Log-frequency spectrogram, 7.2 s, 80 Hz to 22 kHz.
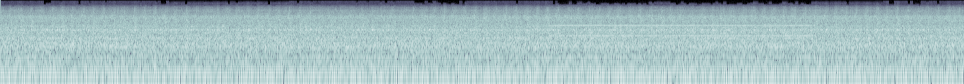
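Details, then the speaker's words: Smooth even low thump at steady idle from a 1954 Dodge Coronet V8 started after 42 years in a garage, oil pressure primed to about 35 psi, fuel pump running, not leaking; no misses or knocks; running healthy. "not leaking a drop. Listen to that motor, folks."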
